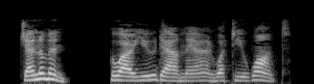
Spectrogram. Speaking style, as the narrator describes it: speaking in a calm, clear voice, said

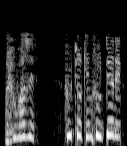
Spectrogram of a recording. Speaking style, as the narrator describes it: sobbed

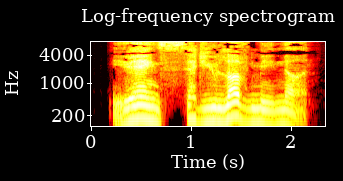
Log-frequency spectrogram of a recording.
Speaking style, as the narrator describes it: he whispered finally

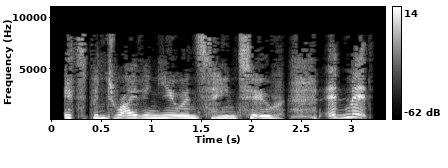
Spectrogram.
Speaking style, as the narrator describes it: Harper cut off with a moan as a contraction seemed to slam into her womb

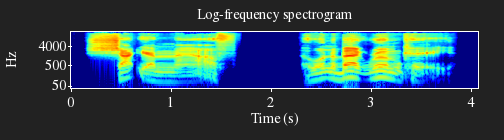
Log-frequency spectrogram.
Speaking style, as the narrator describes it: Cassian's captor growled

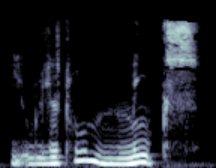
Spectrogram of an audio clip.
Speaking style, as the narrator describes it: he murmured

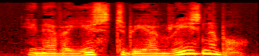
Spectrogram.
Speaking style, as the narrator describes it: he said quietly

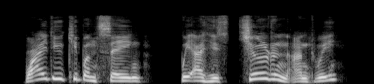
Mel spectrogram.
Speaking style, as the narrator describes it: my mother said angrily

